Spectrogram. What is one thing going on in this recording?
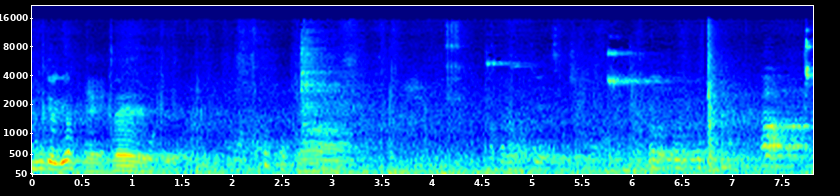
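Young men call out to each other in an echoing hall.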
